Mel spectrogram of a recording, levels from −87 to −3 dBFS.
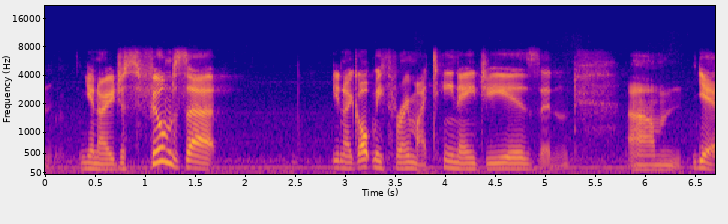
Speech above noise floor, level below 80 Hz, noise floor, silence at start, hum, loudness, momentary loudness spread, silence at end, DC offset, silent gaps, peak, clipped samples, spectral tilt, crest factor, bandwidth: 24 dB; -56 dBFS; -49 dBFS; 0 s; none; -23 LUFS; 17 LU; 0 s; under 0.1%; none; -6 dBFS; under 0.1%; -2.5 dB/octave; 20 dB; 11.5 kHz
